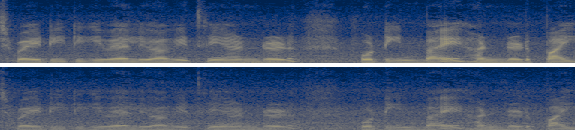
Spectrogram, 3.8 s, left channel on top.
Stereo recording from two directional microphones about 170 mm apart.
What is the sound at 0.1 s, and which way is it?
Speech, 50° left (ahead or behind).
